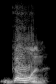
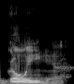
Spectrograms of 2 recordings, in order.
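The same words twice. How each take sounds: First: A sound is dropped from the word. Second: Every sound in the word is pronounced. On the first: The speaker calls it wrong. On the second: The speaker calls it right.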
